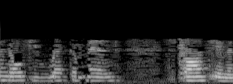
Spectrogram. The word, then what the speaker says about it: strontium: Is that how it's pronounced? – Strontium is how it's pronounced.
